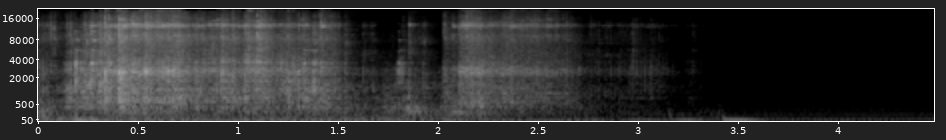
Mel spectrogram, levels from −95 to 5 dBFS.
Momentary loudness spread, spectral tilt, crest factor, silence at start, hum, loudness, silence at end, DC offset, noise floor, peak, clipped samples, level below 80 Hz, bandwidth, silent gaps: 22 LU; 1 dB/octave; 26 dB; 0 s; 60 Hz at -85 dBFS; -37 LUFS; 0.95 s; under 0.1%; -84 dBFS; -16 dBFS; under 0.1%; -68 dBFS; over 20 kHz; none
